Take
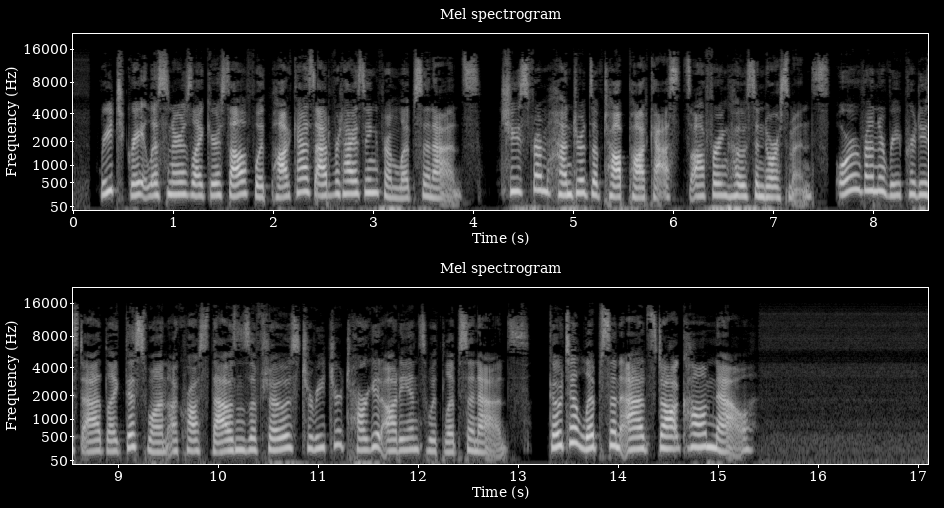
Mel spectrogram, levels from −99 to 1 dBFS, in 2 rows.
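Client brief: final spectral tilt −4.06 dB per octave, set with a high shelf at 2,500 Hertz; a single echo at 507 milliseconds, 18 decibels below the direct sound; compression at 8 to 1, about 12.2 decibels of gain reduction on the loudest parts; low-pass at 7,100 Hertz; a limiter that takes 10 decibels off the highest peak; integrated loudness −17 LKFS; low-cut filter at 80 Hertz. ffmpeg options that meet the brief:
ffmpeg -i in.wav -af "highpass=80,lowpass=7100,highshelf=frequency=2500:gain=-3,acompressor=threshold=-29dB:ratio=8,alimiter=level_in=4.5dB:limit=-24dB:level=0:latency=1,volume=-4.5dB,aecho=1:1:507:0.126,volume=21.5dB" out.wav

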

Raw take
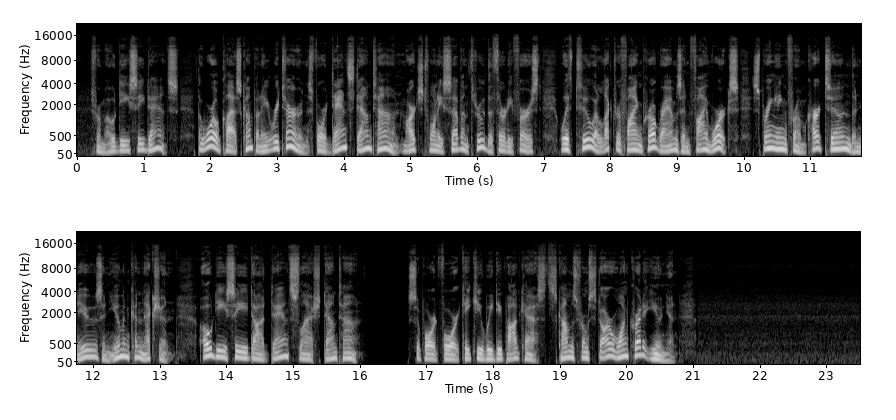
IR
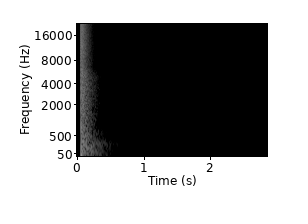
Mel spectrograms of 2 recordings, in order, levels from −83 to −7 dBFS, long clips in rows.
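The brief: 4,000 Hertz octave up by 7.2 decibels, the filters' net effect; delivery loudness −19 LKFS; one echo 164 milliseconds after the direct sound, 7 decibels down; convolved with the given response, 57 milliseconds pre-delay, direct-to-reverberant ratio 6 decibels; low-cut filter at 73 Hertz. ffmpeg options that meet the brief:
-filter_complex "[0:a]highpass=73,equalizer=frequency=4000:width_type=o:gain=8.5,aecho=1:1:164:0.447,asplit=2[link_01][link_02];[1:a]atrim=start_sample=2205,adelay=57[link_03];[link_02][link_03]afir=irnorm=-1:irlink=0,volume=-10.5dB[link_04];[link_01][link_04]amix=inputs=2:normalize=0,volume=6dB"

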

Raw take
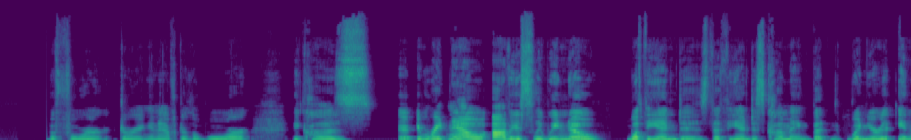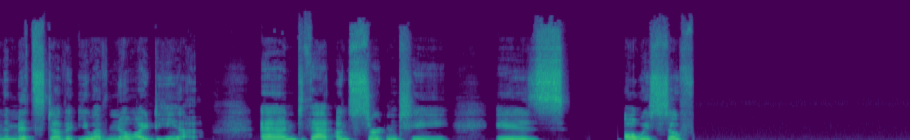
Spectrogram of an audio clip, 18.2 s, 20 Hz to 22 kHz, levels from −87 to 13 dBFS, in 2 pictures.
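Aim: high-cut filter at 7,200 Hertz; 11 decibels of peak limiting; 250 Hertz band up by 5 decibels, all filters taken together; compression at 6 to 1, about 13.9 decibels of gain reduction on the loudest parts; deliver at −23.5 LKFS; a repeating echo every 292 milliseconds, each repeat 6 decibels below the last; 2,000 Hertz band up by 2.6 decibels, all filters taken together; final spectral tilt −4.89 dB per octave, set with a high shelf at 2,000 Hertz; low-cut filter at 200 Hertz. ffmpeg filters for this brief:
ffmpeg -i in.wav -af "highpass=200,lowpass=7200,equalizer=frequency=250:width_type=o:gain=8,highshelf=frequency=2000:gain=-7,equalizer=frequency=2000:width_type=o:gain=7.5,acompressor=threshold=-24dB:ratio=6,alimiter=limit=-21dB:level=0:latency=1,aecho=1:1:292|584|876|1168|1460|1752:0.501|0.251|0.125|0.0626|0.0313|0.0157,volume=7.5dB" out.wav

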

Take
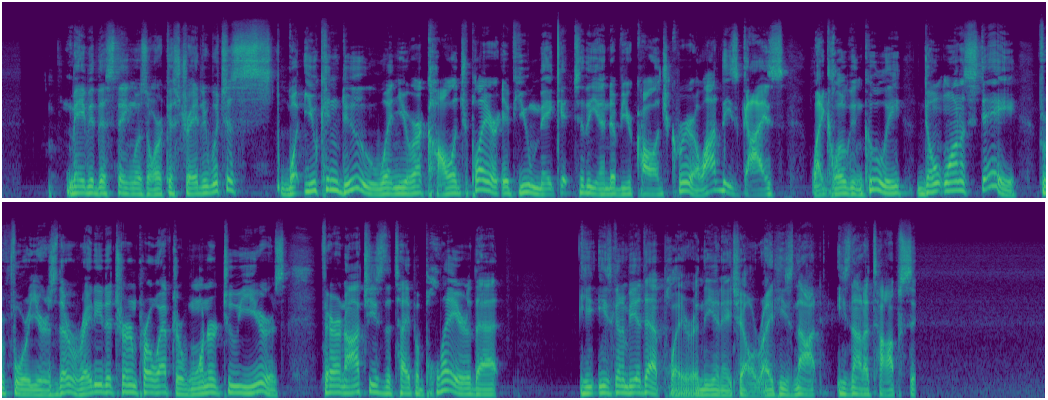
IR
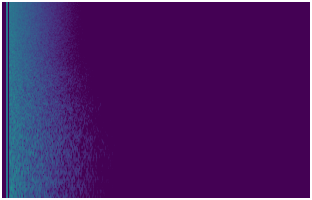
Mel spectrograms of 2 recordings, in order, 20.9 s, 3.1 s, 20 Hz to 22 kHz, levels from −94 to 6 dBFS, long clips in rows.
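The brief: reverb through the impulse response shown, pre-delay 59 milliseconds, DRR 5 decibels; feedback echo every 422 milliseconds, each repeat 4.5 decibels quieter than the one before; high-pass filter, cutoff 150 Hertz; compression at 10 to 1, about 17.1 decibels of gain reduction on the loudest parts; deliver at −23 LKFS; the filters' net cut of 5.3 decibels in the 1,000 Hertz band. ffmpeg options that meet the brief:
-filter_complex "[0:a]highpass=150,equalizer=frequency=1000:width_type=o:gain=-7.5,acompressor=threshold=-37dB:ratio=10,aecho=1:1:422|844|1266|1688|2110|2532|2954|3376|3798:0.596|0.357|0.214|0.129|0.0772|0.0463|0.0278|0.0167|0.01,asplit=2[link_01][link_02];[1:a]atrim=start_sample=2205,adelay=59[link_03];[link_02][link_03]afir=irnorm=-1:irlink=0,volume=-11dB[link_04];[link_01][link_04]amix=inputs=2:normalize=0,volume=15dB"

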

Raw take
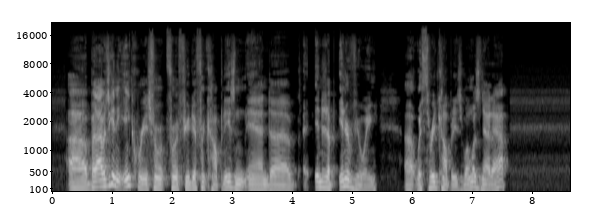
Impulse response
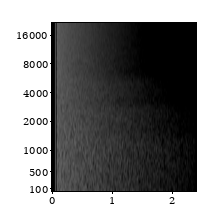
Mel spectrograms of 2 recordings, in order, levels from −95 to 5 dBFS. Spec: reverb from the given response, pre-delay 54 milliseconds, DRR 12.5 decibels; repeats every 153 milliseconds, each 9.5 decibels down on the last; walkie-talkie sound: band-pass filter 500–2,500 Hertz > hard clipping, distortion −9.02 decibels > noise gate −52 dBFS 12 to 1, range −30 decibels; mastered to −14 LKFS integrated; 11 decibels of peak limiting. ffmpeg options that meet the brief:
-filter_complex "[0:a]alimiter=limit=-22.5dB:level=0:latency=1,aecho=1:1:153|306|459|612:0.335|0.111|0.0365|0.012,asplit=2[link_01][link_02];[1:a]atrim=start_sample=2205,adelay=54[link_03];[link_02][link_03]afir=irnorm=-1:irlink=0,volume=-15dB[link_04];[link_01][link_04]amix=inputs=2:normalize=0,highpass=500,lowpass=2500,asoftclip=type=hard:threshold=-35.5dB,agate=range=-30dB:threshold=-52dB:ratio=12,volume=26.5dB"

